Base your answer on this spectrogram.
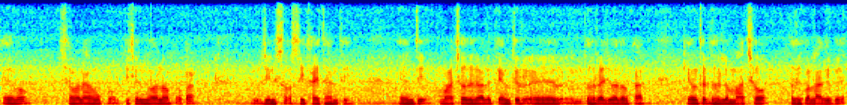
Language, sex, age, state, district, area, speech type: Odia, male, 30-45, Odisha, Subarnapur, urban, spontaneous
